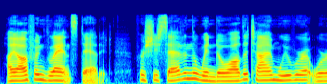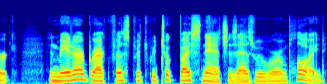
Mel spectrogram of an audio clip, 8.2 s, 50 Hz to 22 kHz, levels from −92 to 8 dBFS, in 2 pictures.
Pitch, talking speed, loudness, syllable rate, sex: 180 Hz, 225 wpm, -19 LUFS, 5.4 syllables/s, female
